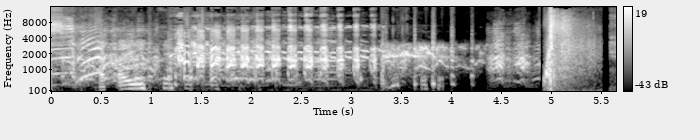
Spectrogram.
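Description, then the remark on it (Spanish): A rooster crows loudly while chickens cluck busily around it, the calls overlapping for several seconds before a sharp, abrupt burst near the end. “Porque se despierta con el canto del gallo.”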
